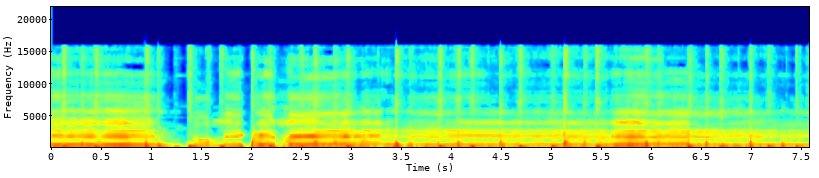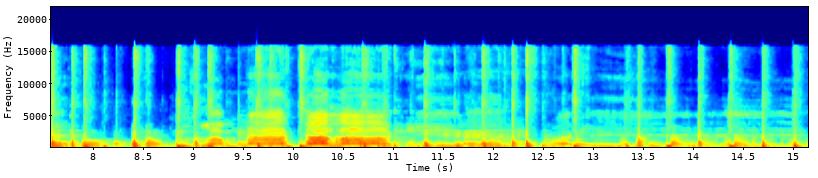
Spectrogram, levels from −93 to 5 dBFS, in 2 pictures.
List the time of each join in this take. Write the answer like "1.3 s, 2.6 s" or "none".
none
